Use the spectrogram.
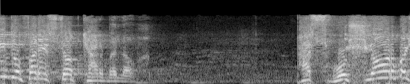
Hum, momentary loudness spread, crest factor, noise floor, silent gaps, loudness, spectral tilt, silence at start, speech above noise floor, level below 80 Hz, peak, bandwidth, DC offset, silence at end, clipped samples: none; 18 LU; 10 dB; -37 dBFS; none; -6 LUFS; -1.5 dB/octave; 0 s; 28 dB; -36 dBFS; 0 dBFS; 11 kHz; under 0.1%; 0 s; 0.2%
